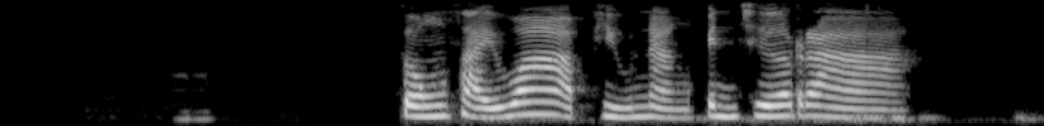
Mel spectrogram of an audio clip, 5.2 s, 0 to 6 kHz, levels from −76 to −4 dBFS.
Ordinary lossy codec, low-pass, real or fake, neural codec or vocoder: none; 5.4 kHz; real; none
